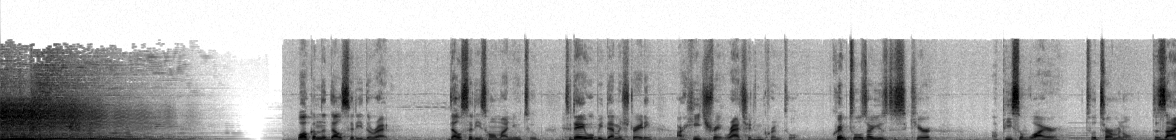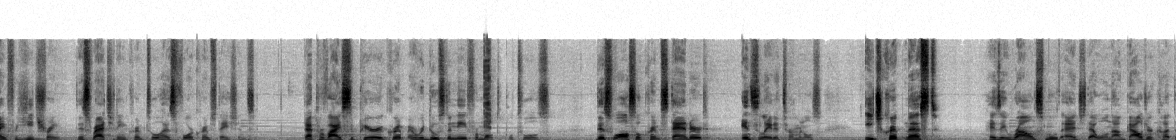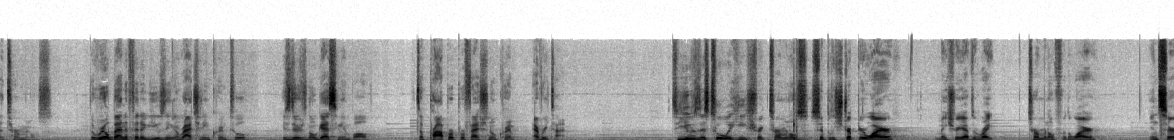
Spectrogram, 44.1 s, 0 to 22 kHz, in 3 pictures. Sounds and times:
Music: 0.0 - 44.0
Speech: 3.7 - 4.9, 5.6 - 11.7, 12.4 - 17.9, 18.5 - 21.6, 22.2 - 36.5, 37.8 - 43.2, 43.8 - 44.0.

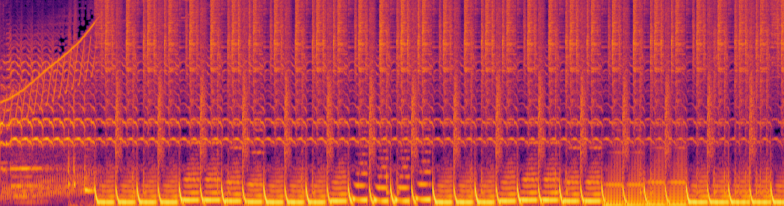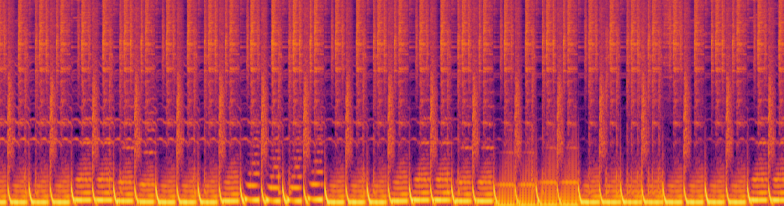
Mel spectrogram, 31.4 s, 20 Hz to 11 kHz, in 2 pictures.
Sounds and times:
Music: 0.0 - 31.3.

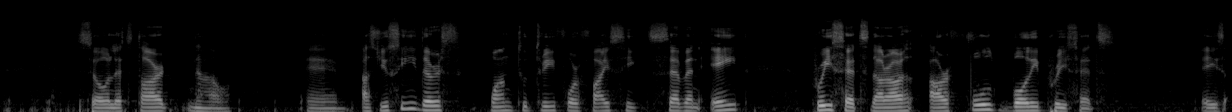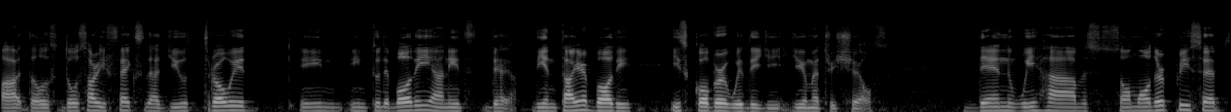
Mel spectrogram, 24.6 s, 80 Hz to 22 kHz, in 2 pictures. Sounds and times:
Speech: 0.8 - 2.4, 3.0 - 7.5, 8.1 - 11.2, 12.0 - 21.2, 22.0 - 24.6.

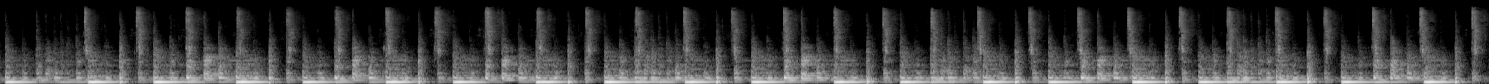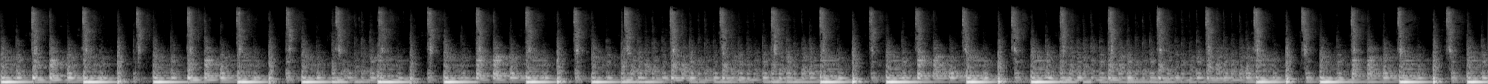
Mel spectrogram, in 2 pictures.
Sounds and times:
Drum: 0.0 - 29.7.

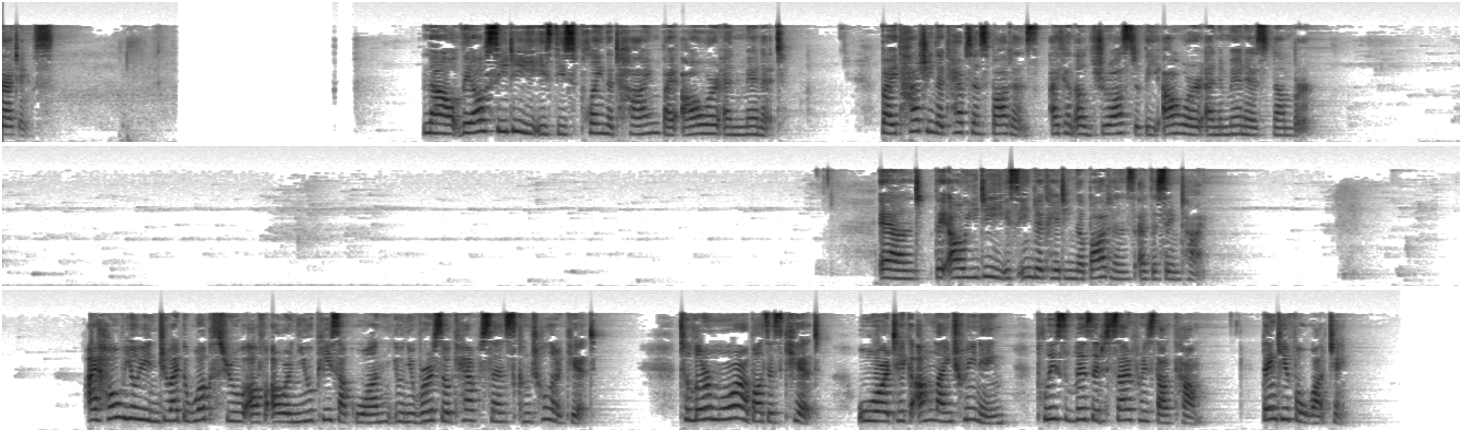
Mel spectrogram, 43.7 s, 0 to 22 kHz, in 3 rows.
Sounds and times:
Narration, monologue: 0.0 - 1.7, 3.6 - 13.4, 22.7 - 29.1, 29.9 - 43.1.

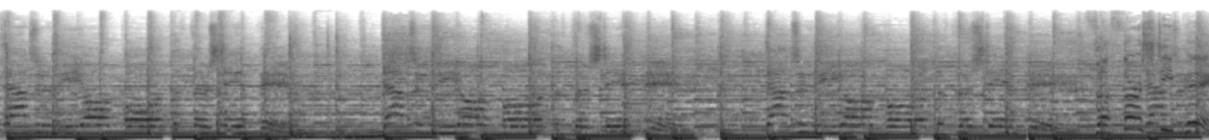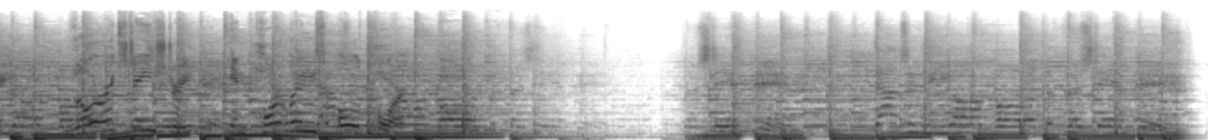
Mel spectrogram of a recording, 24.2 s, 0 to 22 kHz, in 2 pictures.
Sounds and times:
Music: 0.0 - 24.1
Speech: 10.9 - 16.3.

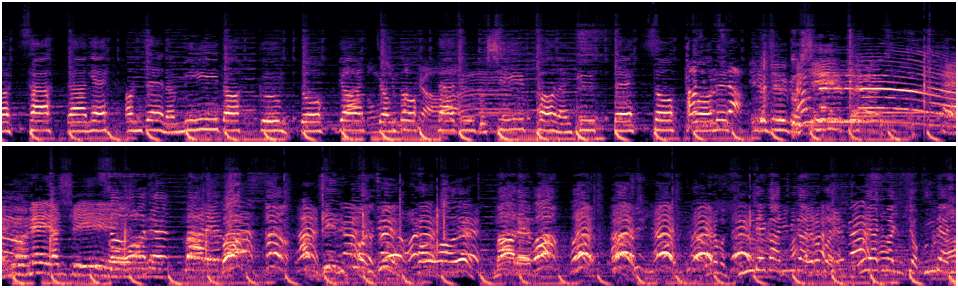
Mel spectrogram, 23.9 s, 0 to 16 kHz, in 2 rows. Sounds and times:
Male singing: 0.0 - 14.8
Choir: 2.5 - 23.8
Speech: 20.8 - 23.8.

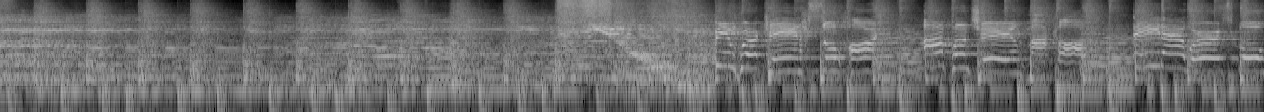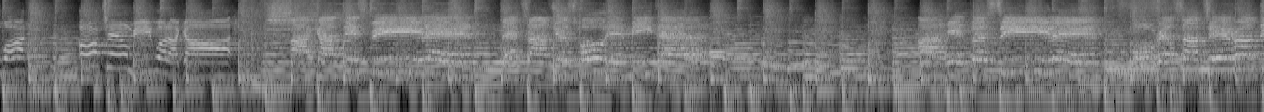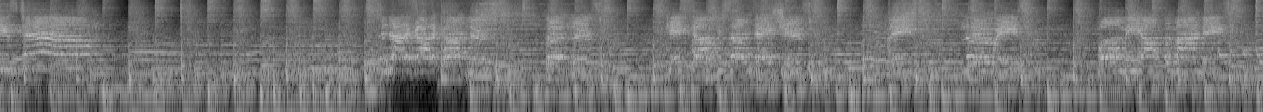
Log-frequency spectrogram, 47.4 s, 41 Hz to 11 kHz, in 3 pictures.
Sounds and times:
Music: 0.0 - 47.3.

